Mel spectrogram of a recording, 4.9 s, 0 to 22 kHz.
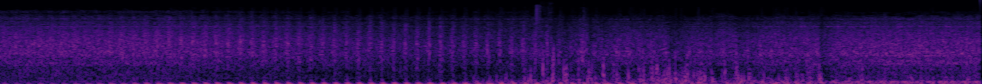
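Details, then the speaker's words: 56-inch EnviroFan 160F extra heavy duty industrial ceiling fan on a 4-speed wall control: fast, even thumping in time with the blades over a low whoosh, unusual for this fan; cause unknown. "I don't know what that sound is. It's really bothered me that that's in this video, because it doesn't usually make that sound."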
